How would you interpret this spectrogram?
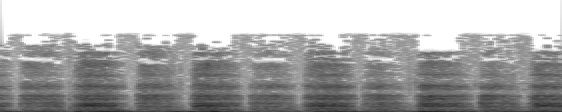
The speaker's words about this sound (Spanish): Esto por la boca, por la nariz. Imagínate que estás haciendo un círculo entre la inspiración y la expiración. Eso se llama la respiración consciente circular.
